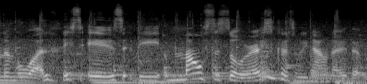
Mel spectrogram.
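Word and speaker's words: Mosasaurus: This is the Mousasaurus cuz we now know that we are how to pronounce it correctly.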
